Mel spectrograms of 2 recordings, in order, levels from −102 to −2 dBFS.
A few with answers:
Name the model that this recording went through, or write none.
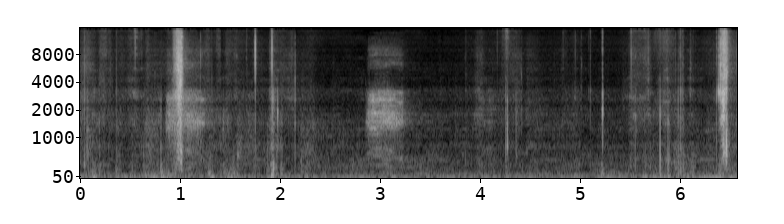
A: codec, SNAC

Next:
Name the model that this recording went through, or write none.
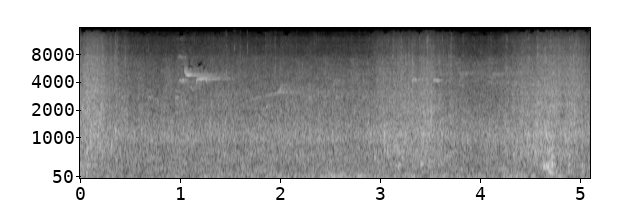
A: none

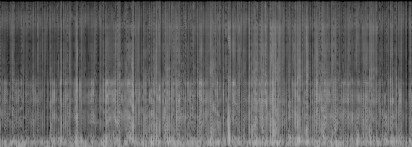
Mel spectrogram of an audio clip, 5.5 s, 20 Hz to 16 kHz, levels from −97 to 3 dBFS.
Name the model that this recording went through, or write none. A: vocoder, BigVGAN v2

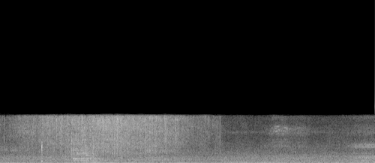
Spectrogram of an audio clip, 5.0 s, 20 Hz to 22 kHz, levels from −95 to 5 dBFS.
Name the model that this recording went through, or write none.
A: none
